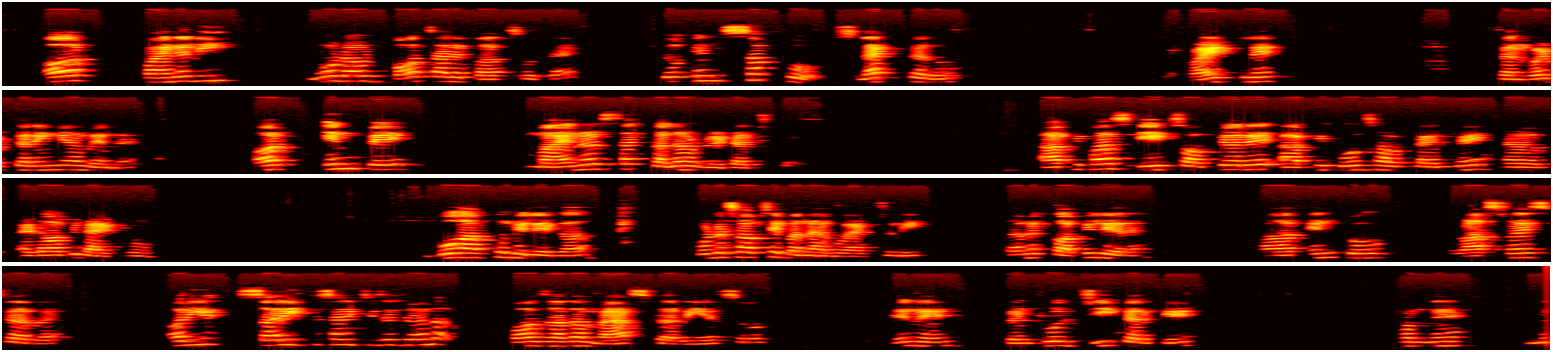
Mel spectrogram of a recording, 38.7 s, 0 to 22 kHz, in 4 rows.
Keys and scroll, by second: 0.4 z, 31.9 ctrl+g, 35.4 ctrl+g, 38.0-38.7 typing.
